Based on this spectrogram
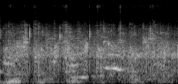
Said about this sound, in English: Only Christians are clapping. If you are not clapping, I suspect you.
